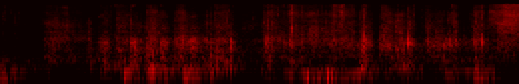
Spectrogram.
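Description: Scissors cutting through transfer tape for hotfix rhinestones, close up: crinkly, crisp snipping and rustling in uneven bursts, with no voices.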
